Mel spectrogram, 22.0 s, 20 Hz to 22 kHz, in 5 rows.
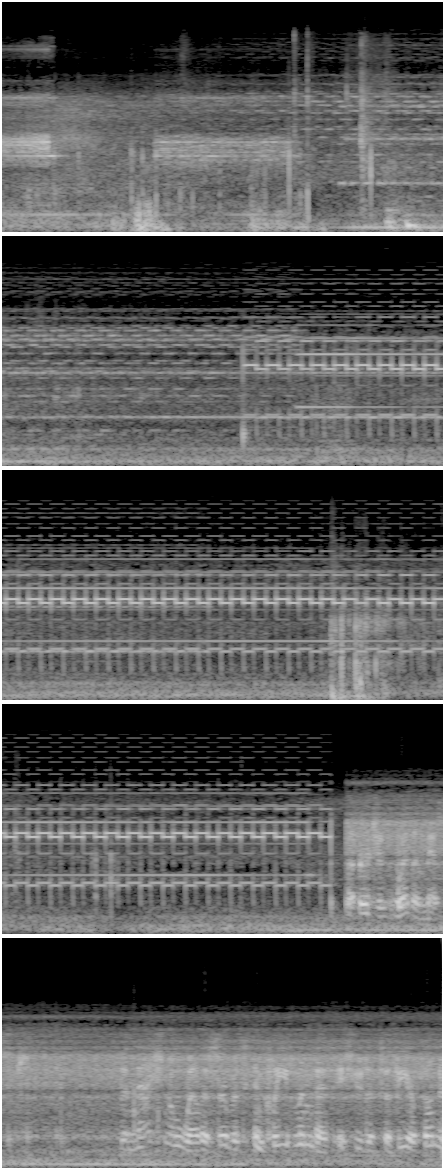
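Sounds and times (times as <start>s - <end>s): electronic alert tone with warble: 1.4s - 14.2s.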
